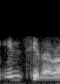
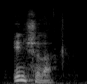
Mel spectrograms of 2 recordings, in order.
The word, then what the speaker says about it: inshallah: Third point, why do you keep saying insular after every single thing? – Inshallah. – What's insular? – Inshallah. – You know, the proper pronunciation is inshallah.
